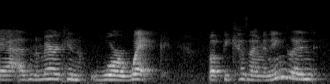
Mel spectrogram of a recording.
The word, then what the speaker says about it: Warwick: sure there's a city in england called warwick it's spelled w-a-r-w-i-c-k but i would say as an american warwick but because i'm in england it's warwick same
